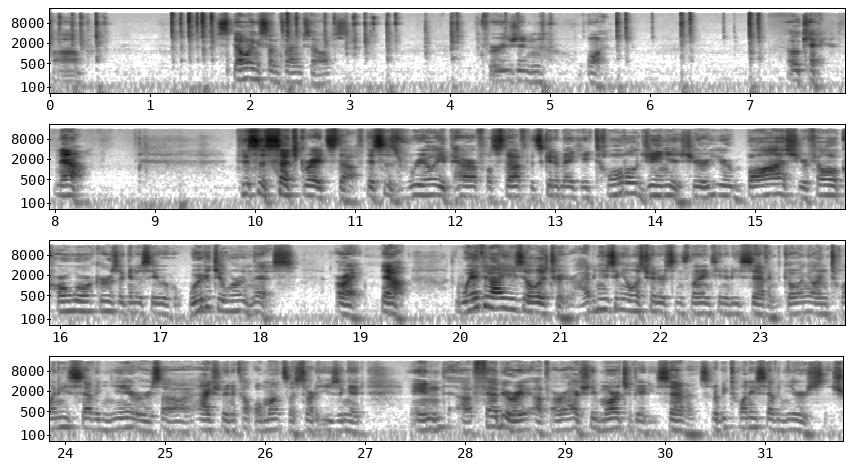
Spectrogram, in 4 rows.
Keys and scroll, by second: 0.0-4.7 typing.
